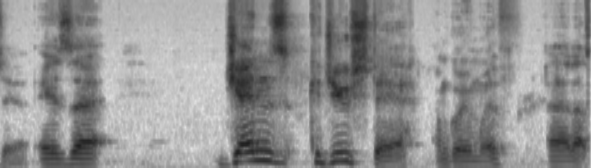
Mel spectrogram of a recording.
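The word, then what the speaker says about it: Jens Cajuste: big big list of names here is that jen's could you stare i'm going with uh that's that is perfect pronunciation yeah sweet swedish international currently playing for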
